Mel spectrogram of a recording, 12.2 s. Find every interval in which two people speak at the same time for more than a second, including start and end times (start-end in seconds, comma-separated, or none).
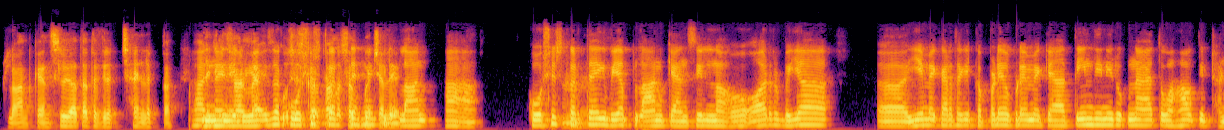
1.9-4.0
